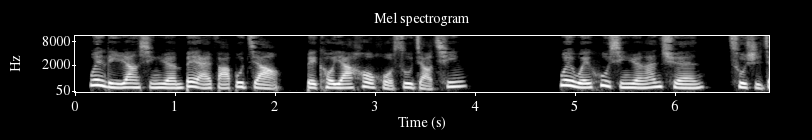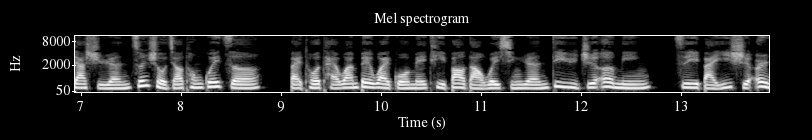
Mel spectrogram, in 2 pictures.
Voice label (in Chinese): ai語音-女; 未禮讓行人被挨罰不繳-被扣押後火速繳清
